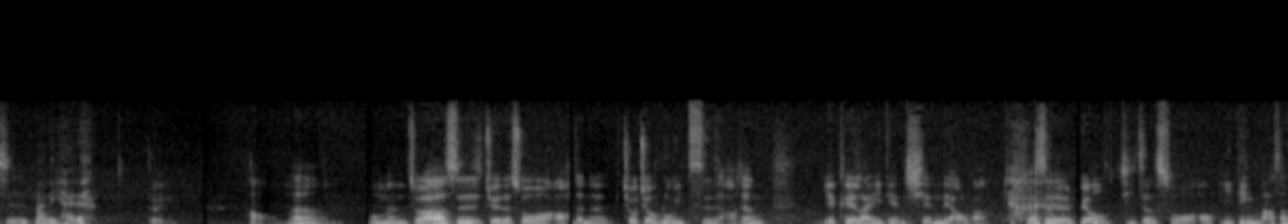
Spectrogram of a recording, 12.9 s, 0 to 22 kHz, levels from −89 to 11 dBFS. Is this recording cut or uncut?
uncut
